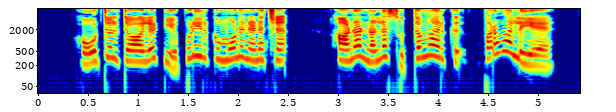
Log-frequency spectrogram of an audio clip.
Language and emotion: Tamil, surprised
